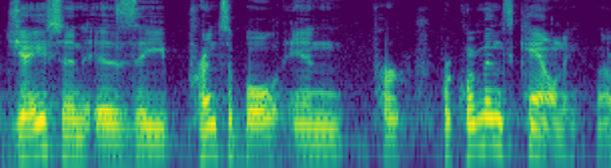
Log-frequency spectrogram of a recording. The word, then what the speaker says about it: Perquimans: Jason is the principal in Perquimans County. Did I pronounce that right? Yes. Perquimans County.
